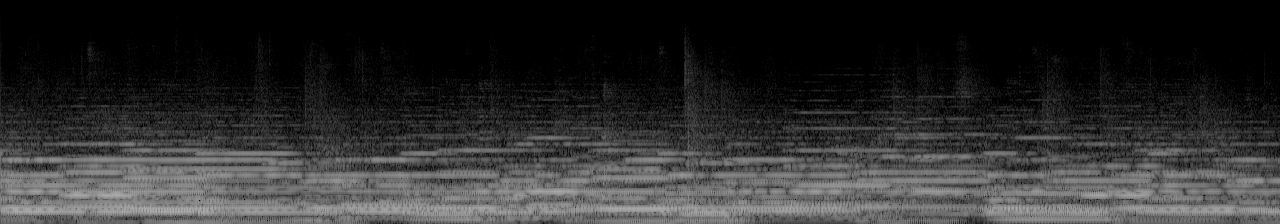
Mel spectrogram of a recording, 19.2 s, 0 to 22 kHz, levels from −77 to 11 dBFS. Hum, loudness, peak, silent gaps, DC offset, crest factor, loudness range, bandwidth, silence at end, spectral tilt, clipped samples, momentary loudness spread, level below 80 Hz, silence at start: none; -23 LUFS; -10 dBFS; none; under 0.1%; 14 dB; 4 LU; 15 kHz; 0 s; -8.5 dB/octave; under 0.1%; 6 LU; -40 dBFS; 0 s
